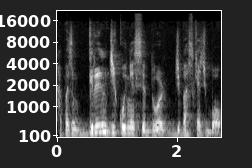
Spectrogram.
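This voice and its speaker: A man's fairly high voice with vocal fry and ordinary pitch variation, on a very clean recording with a silent background. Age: 60s. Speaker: interviewee recalling local sports history. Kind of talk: documentary interview. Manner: casual, conversational.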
